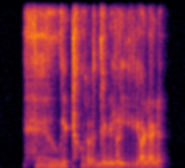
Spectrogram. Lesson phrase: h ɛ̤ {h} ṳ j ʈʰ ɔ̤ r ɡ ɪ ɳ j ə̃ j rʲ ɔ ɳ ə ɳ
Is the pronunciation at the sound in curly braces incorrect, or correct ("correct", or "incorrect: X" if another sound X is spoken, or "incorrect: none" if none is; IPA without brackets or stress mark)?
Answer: incorrect: ɦ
